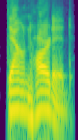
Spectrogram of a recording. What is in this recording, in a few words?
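"downhearted", American English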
